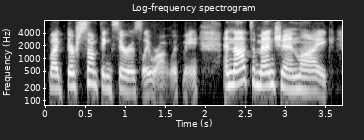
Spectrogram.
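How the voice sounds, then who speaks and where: A woman in her thirties chats casually as host, frank and loose with plenty of fillers. Her voice sits at an ordinary middle pitch. The sound is dry and close. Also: sing-song, moderate pace, dry recording. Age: 30s. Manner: chatty and frank, with frequent laughs and fillers. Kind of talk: casual chat.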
